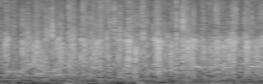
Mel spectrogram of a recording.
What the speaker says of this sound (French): elle s'exprime plutôt par ses modèles que je vous demande d'applaudir très fort, s'il vous plaît.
